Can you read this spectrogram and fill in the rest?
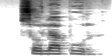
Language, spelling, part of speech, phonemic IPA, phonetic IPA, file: Marathi, सोलापूर, proper noun, /so.la.puɾ/, [so.la.puːɾ], LL-Q1571 (mar)-सोलापूर.wav
- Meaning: Solapur (a city in Maharashtra, India)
